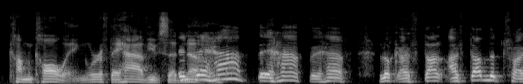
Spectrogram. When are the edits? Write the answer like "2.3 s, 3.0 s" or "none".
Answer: 3.6 s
